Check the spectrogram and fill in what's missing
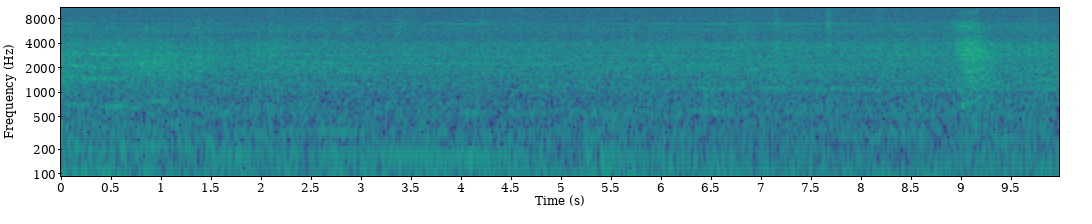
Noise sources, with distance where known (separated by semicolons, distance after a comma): background noise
